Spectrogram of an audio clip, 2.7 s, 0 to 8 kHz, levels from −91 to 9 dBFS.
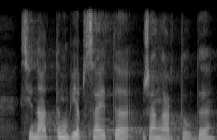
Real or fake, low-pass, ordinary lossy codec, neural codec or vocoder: real; 7.2 kHz; none; none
